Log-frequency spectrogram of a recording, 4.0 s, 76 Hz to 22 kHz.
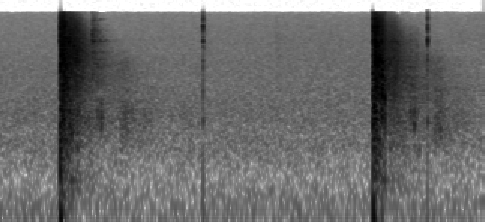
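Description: Two sharp, loud gunshots from a Ruger Charger .22LR pistol, a few seconds apart, each with a short ringing decay and a faint metallic tick after the first.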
